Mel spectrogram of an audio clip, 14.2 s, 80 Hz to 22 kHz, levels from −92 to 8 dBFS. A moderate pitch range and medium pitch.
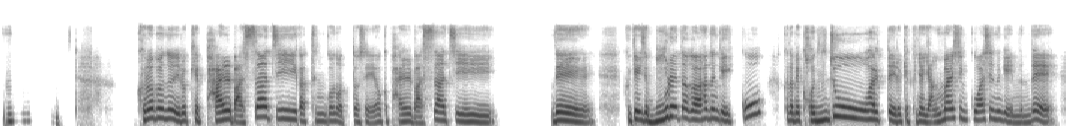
No: average, 4.9 semitones; high, 210 Hz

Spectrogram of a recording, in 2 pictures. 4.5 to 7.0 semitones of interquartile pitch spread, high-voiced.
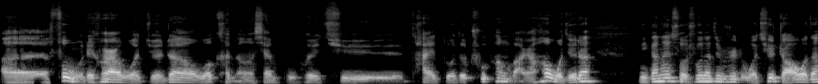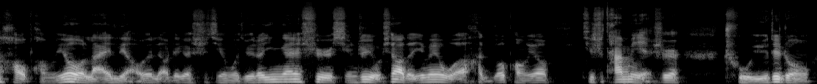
No: average, 5.0 semitones; low, 105 Hz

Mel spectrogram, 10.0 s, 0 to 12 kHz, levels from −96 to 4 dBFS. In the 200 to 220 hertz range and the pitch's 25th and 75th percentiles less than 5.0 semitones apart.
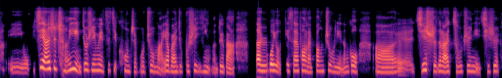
Yes: high, 210 Hz; average, 3.1 semitones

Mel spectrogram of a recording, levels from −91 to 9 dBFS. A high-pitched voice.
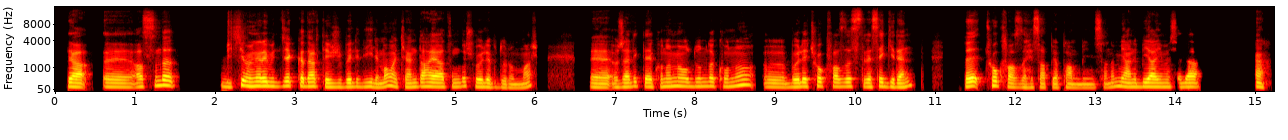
No: low, 130 Hz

